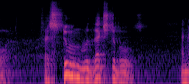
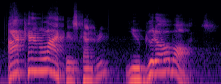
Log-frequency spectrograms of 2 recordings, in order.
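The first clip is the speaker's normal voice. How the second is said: Texan; 3 semitones higher than usual. Acted. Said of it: "the Texan who comes to Israel".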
